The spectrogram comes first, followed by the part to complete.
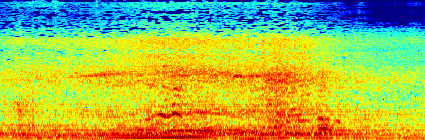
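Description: A motor running with a low hum, swelling louder through the middle and fading again toward the end.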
